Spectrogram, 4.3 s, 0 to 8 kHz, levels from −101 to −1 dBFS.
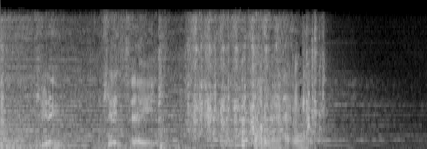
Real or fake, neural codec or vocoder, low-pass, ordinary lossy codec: fake; vocoder, 22.05 kHz, 80 mel bands, HiFi-GAN; 7.2 kHz; AAC, 48 kbps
